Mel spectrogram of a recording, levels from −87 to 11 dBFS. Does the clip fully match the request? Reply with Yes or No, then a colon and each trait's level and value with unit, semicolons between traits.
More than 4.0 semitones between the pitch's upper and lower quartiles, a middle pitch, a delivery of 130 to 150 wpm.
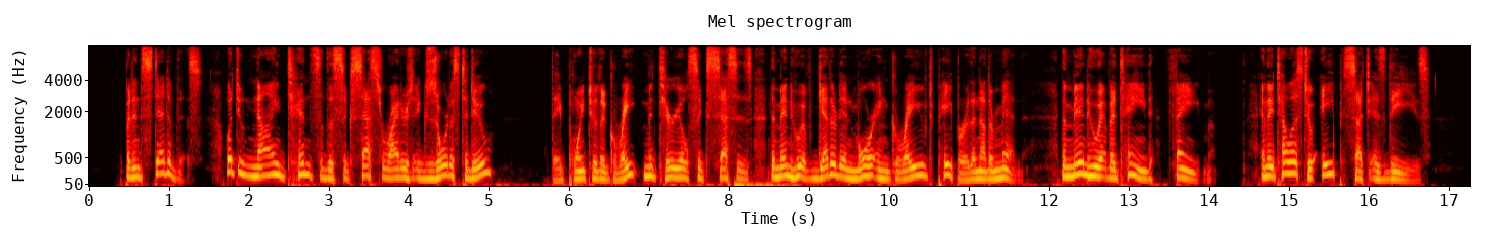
No: average, 4.9 semitones; medium, 145 Hz; average, 175 wpm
